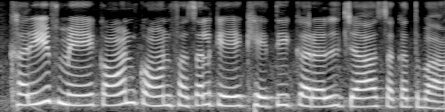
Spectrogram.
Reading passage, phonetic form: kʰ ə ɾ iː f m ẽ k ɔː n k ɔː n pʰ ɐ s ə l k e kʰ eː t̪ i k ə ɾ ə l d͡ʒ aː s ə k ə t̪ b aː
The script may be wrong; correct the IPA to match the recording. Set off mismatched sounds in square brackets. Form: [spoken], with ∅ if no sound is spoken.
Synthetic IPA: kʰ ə ɾ iː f m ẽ k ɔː n k ɔː n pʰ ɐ s ə l k e kʰ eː t̪ i k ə ɾ ə l d͡ʒ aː s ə k ə t̪ b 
